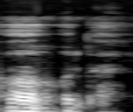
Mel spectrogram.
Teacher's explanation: जिन जिन व्यंजन ध्वनि के उच्चारण में मुख गुहा खुली रहती है और वायु बंद कंठ को खोलकर झटके से बाहर निकलती है। उसे काक्य कहते हैं। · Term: काकल्य व्यंजन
